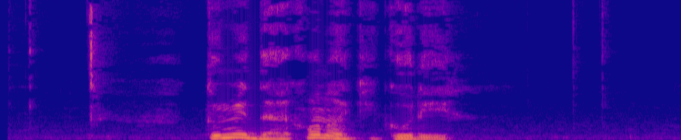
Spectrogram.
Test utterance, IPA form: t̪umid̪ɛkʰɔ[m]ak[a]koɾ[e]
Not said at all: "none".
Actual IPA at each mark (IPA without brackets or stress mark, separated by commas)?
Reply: n, i, i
